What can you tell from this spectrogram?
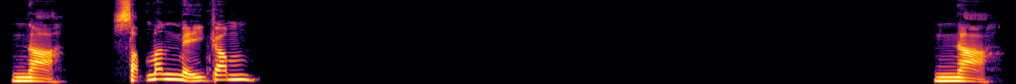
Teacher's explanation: The Cantonese word that means here or here you are is pronounced with a midfalling tone.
